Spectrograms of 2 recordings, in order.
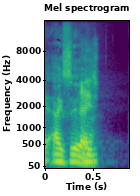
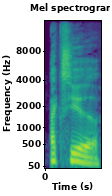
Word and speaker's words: Axur: I say Axur. Axur. – Yeah, it sounds like the Azure, the Microsoft Azure.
